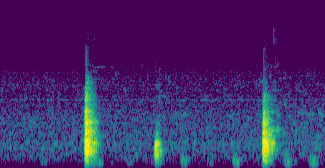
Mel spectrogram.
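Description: Small clicks and taps come from hands handling a tool close by.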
